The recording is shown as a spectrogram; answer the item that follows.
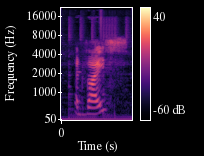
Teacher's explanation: advice finishes with a sound which is a voiceless consonant and the previous vowel of a voiceless consonant is pronounced shorter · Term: vowel length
